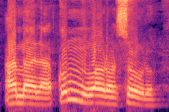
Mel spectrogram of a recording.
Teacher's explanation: Syafawi itu bibir. Maka ketika kita berbunyikan kum di bibir, bibir atas dan bibir bawah menempel menjadi satu, maka harus jelas tanpa didengungkan. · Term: idhar syafawi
